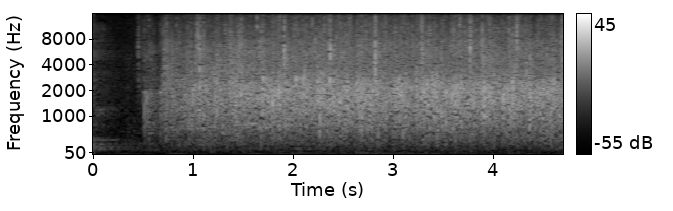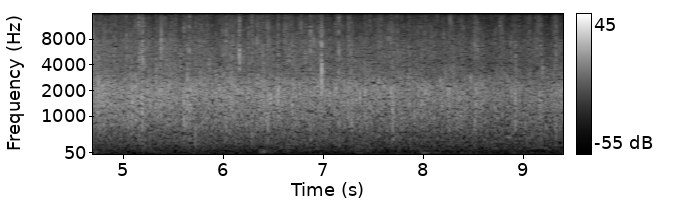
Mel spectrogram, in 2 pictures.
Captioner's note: audience claps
